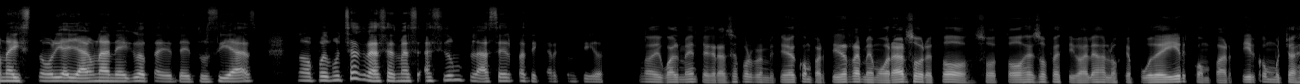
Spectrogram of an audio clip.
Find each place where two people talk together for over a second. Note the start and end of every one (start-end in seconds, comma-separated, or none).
none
